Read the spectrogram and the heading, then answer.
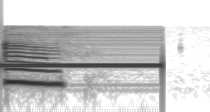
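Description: A steady electronic telephone tone drones for about a second and a half, then cuts off abruptly into silence, like a single ring signal heard on the line during a call.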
